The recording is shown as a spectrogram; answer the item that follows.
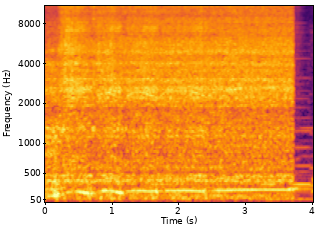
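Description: Countertop blender running at speed, puréeing cooked auyama squash with chicken broth into a cream soup. The motor note wavers in the first second, then holds steady, and it stops suddenly just before the end.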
